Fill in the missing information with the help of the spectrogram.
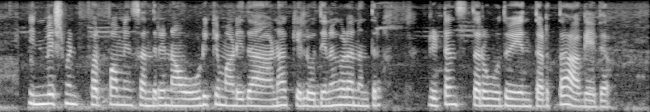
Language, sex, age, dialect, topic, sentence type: Kannada, female, 18-24, Central, banking, statement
